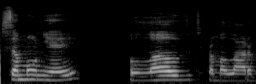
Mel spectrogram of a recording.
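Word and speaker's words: Symoné: on my FY Raven Simone my name is pronounced Raven Simon Simone beloved from a lot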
